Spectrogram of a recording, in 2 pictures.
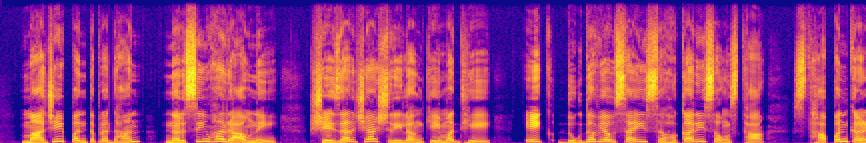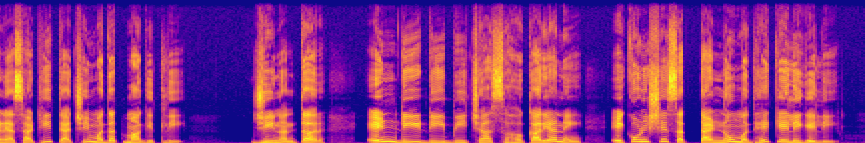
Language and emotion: Marathi, neutral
